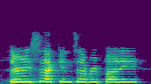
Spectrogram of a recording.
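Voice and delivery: high, quick, breath-catching alert; excited announcement. Real, not acted. Streamer warning everybody midnight is seconds away, excited announcement. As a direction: gasp and rally everyone excitedly. Countdown to New Year nearing.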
